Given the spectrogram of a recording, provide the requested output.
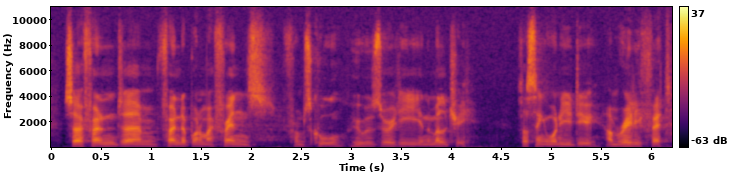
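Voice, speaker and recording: A man at a very fast pace, flat and monotone throughout. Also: medium pitch for a man. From Zimbabwe. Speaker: business consultant, former Royal Marine commando. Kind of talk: interview. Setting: studio.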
